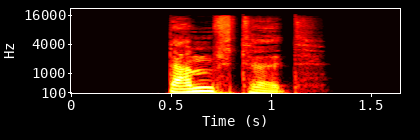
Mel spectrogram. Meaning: inflection of dampfen: 1. second-person plural preterite 2. second-person plural subjunctive II
- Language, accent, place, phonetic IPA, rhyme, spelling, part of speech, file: German, Germany, Berlin, [ˈdamp͡ftət], -amp͡ftət, dampftet, verb, De-dampftet.ogg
